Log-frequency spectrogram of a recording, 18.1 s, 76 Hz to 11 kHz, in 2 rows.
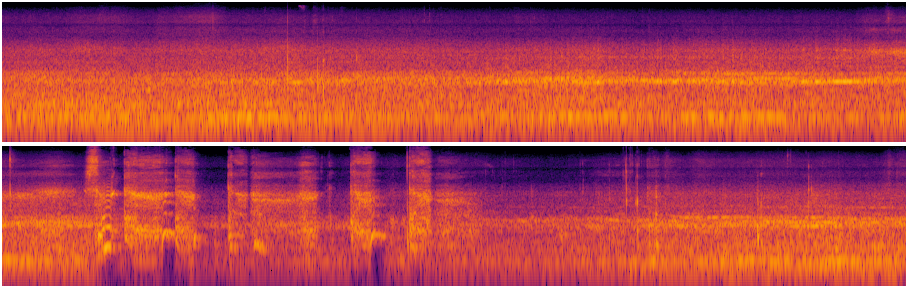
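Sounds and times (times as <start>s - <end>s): steady background hum: 0.0s - 18.0s
woman coughing: 9.9s - 13.5s.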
